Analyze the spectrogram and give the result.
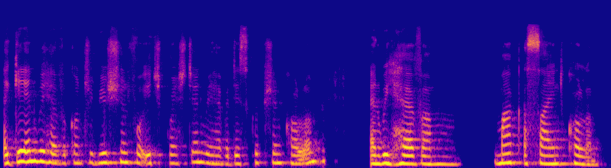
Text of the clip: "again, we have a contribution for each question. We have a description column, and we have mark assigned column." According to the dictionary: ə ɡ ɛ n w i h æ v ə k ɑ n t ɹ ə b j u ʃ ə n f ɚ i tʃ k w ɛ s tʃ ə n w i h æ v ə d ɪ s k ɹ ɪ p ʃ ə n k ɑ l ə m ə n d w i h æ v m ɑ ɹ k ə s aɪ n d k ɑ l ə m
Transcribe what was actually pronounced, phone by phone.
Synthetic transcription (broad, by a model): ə ɡ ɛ n w i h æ v ə k ɑ n t ɹ ə b j u ʃ ə n f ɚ i tʃ k w ɛ s tʃ ə n w i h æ v ə d ɪ s k ɹ ɪ p ʃ ə n k ɑ l ə m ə n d w i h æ v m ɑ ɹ k ə s aɪ n d k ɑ l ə m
